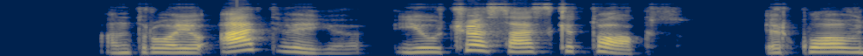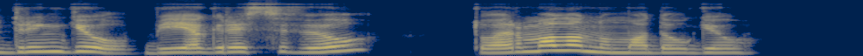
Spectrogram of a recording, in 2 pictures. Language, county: Lithuanian, Utena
